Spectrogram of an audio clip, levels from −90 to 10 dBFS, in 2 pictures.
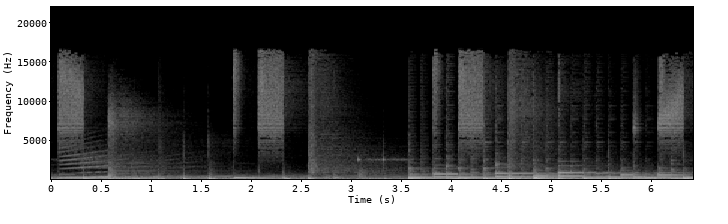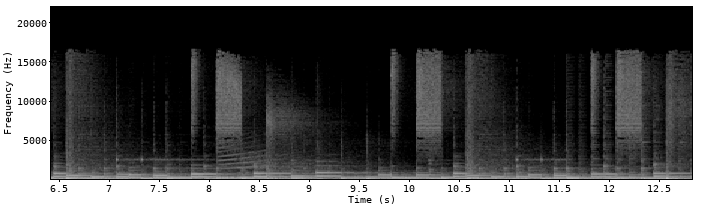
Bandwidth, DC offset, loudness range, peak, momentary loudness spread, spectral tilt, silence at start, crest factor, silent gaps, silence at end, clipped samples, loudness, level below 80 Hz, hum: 17 kHz; under 0.1%; 5 LU; -12 dBFS; 8 LU; -6.5 dB/octave; 0 s; 14 dB; none; 0 s; under 0.1%; -29 LUFS; -32 dBFS; none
